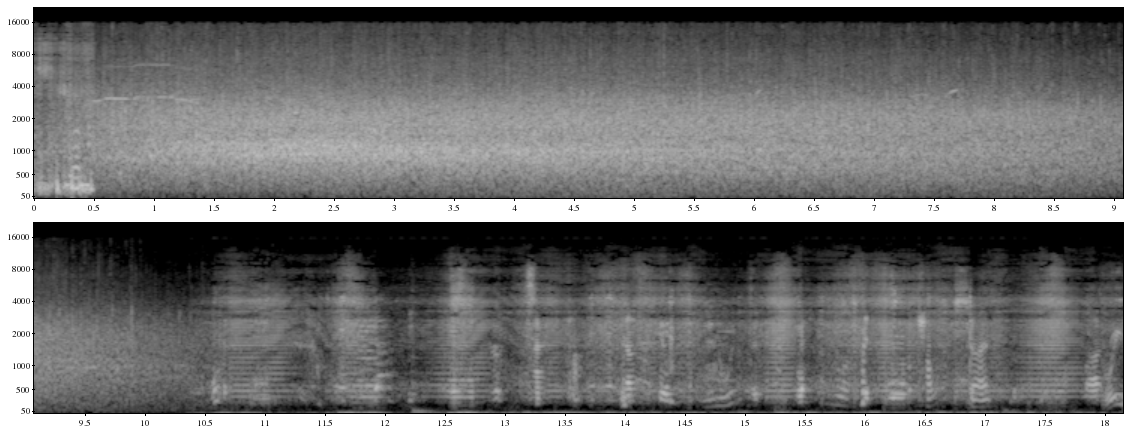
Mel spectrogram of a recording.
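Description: A rushing hiss of noise swells up over the first couple of seconds and fades away by about ten seconds in. Then a choppy, garbled voice with a radio-like quality comes in, too unclear to make out words.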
